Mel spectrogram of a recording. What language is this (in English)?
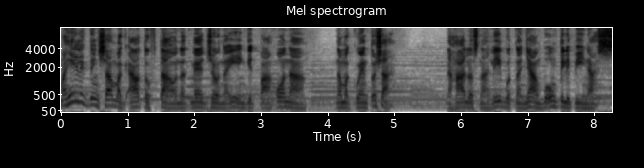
Filipino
